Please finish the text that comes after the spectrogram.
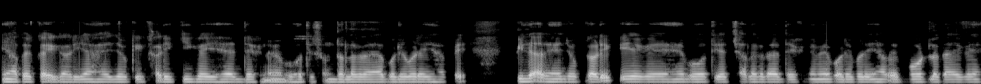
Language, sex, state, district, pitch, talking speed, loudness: Hindi, male, Chhattisgarh, Korba, 120 Hz, 255 wpm, -19 LUFS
